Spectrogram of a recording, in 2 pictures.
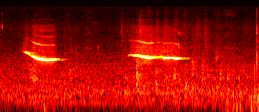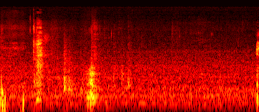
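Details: An Italian Greyhound, one of two playing around in the house, gives two high, whistle-like whines that slide downward, followed by soft knocks indoors.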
